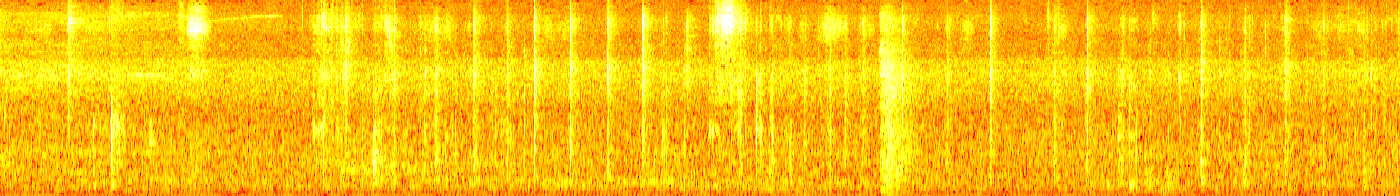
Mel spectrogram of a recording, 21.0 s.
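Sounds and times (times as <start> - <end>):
wet chewing smacks: 15.7 - 21.0.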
